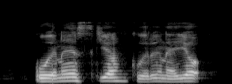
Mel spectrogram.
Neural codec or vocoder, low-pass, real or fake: none; 7.2 kHz; real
